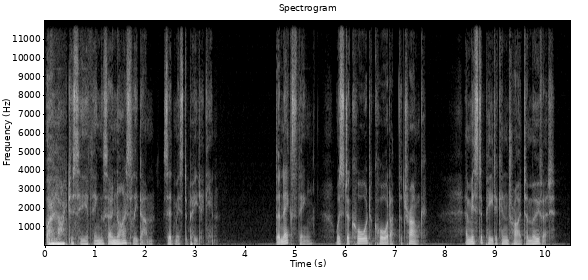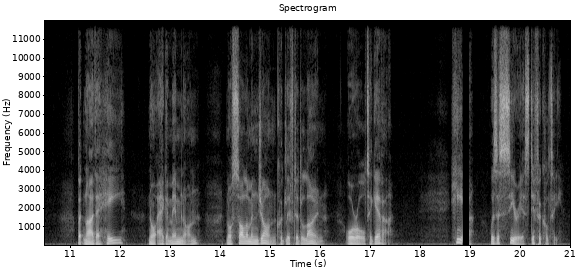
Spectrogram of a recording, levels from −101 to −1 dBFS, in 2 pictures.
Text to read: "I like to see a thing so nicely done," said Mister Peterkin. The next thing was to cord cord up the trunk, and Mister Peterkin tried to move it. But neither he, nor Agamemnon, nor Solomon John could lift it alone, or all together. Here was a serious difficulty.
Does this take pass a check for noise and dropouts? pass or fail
fail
